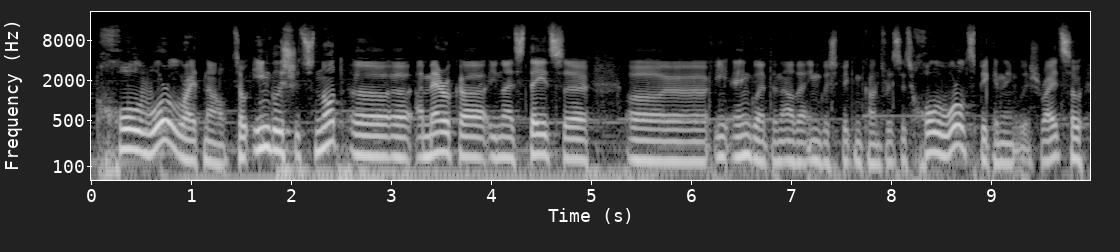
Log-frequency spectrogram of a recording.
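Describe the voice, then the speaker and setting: Halting Belarusian man. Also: medium pitch, dark tone, soft background music. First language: Russian. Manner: halting, repeats words, frequent fillers. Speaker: vlogger. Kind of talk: casual self-help vlog monologue.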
